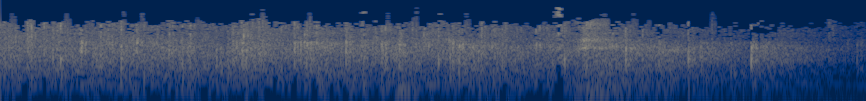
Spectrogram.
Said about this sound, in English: Yeah, let's give them a round of applause.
